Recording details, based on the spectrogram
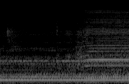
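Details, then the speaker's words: Peugeot/Citroën RT6 multimedia unit with black/white screen: continuous whirring hum as the CD drive keeps cycling trying to load the system, nothing displayed; corrupted firmware, software update via USB to be tried. "A tela clareou. Ficou branco. Barulho de JCD. Já fez o barulho. E nada na tela."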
